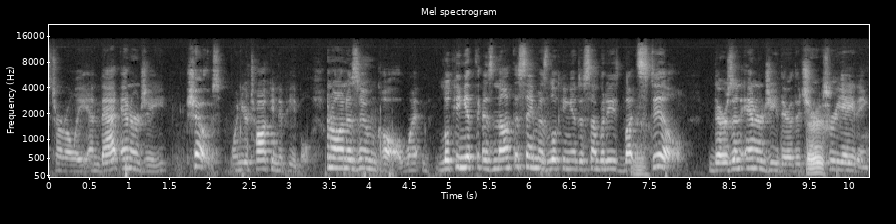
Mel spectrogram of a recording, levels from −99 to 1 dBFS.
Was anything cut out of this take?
yes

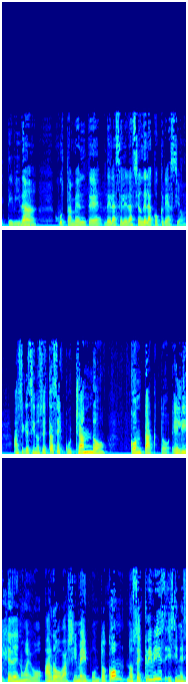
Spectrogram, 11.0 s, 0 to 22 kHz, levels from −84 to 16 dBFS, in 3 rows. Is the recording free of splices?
yes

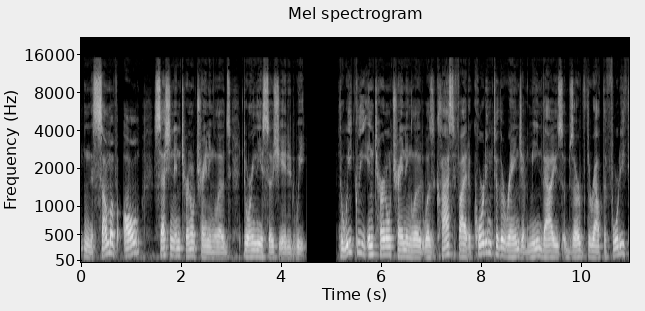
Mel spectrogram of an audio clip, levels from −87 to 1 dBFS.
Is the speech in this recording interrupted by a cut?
no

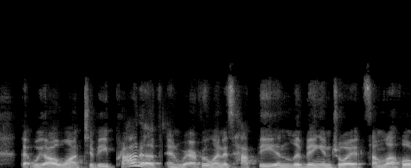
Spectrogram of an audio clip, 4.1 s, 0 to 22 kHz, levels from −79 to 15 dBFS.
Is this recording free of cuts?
yes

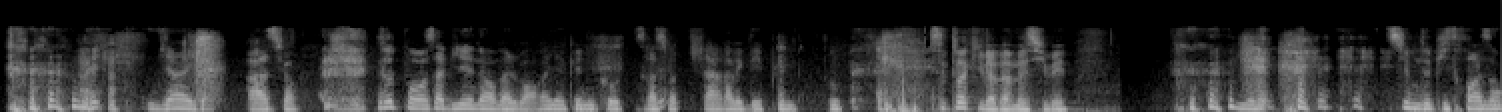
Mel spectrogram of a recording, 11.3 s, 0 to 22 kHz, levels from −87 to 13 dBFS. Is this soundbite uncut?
no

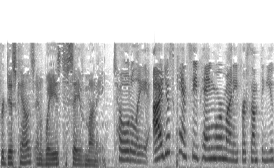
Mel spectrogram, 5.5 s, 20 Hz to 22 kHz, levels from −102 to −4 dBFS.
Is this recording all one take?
yes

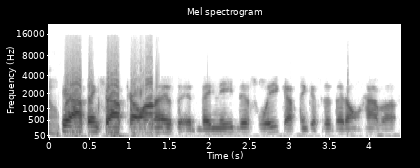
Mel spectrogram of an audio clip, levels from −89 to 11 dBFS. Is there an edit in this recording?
yes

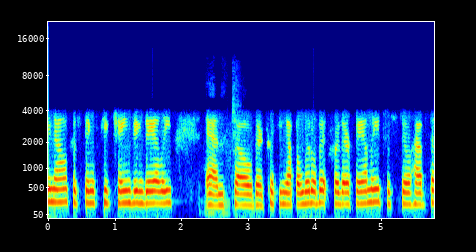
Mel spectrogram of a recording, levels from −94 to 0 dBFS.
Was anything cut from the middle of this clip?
yes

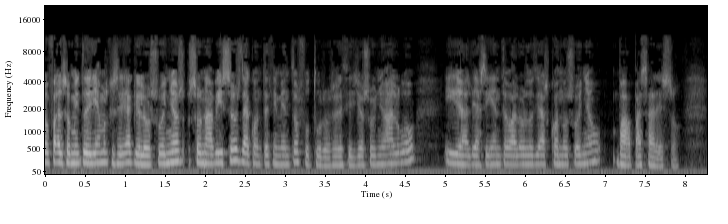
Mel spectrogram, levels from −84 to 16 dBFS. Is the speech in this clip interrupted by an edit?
no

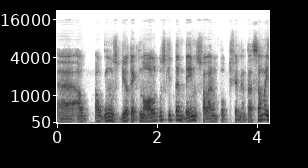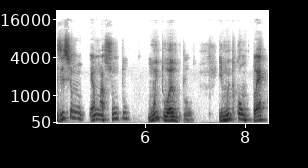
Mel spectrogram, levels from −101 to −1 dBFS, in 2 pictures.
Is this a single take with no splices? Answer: yes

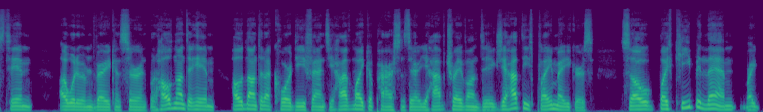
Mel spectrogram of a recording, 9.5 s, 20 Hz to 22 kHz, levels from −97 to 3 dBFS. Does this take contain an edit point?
yes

